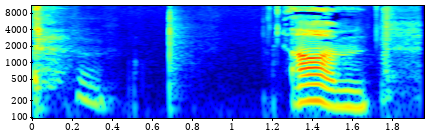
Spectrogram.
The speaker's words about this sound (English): Sorry, I'm sorry. I keep coughing.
